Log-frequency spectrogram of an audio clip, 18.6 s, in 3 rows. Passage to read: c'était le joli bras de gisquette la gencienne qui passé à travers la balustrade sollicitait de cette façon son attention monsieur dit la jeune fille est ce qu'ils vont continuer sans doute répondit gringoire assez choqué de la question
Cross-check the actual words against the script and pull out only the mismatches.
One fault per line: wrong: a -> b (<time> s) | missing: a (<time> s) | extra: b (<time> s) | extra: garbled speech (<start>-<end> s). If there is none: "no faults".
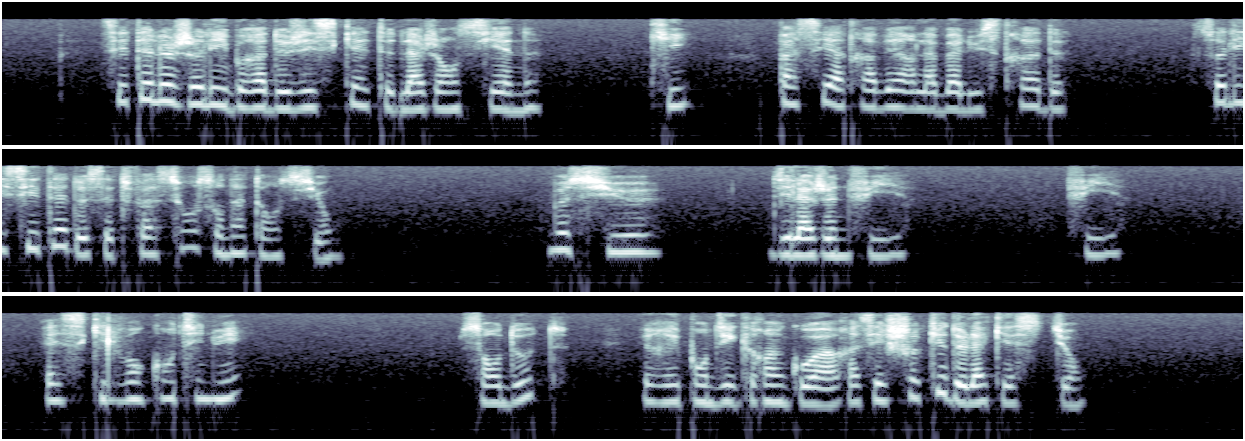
extra: fille (11.5 s)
